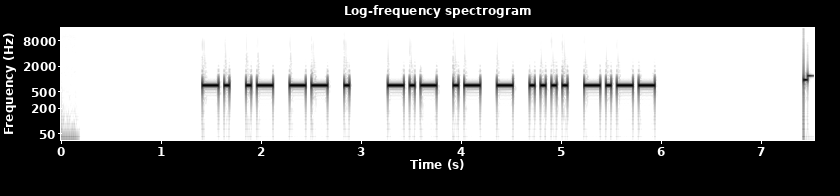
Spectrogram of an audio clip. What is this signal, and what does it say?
Morse code, heard as a keyed tone, about 22 wpm, 700 Hz. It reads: NAME KATHY
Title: Practice QSO - Exchange 1 - Beginning - 22wpm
